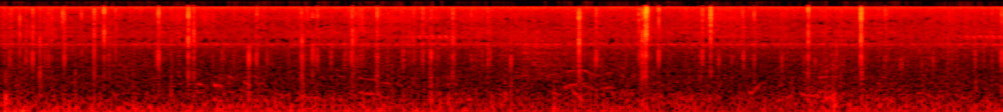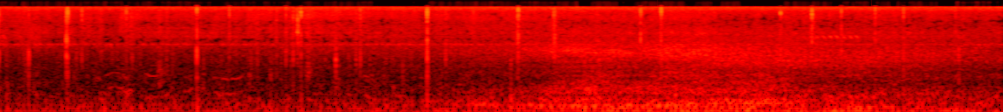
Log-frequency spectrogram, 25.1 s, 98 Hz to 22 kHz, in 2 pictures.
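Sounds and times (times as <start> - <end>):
campfire crackling and popping: 0.0 - 25.0.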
